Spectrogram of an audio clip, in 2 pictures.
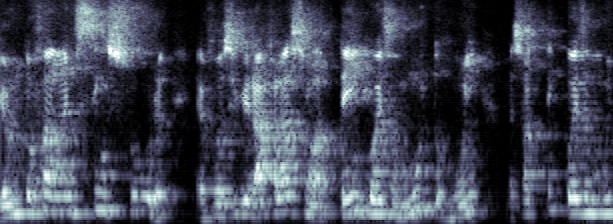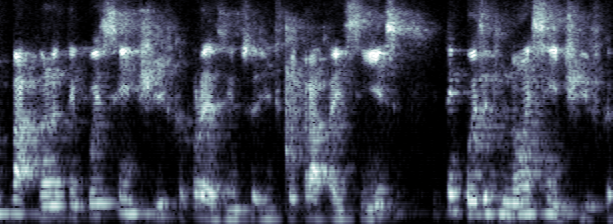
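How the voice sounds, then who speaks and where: Over noticeable background noise, a man with a high voice talks at a very fast pace. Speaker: physics professor. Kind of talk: lecture. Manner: hesitant, repeats words.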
